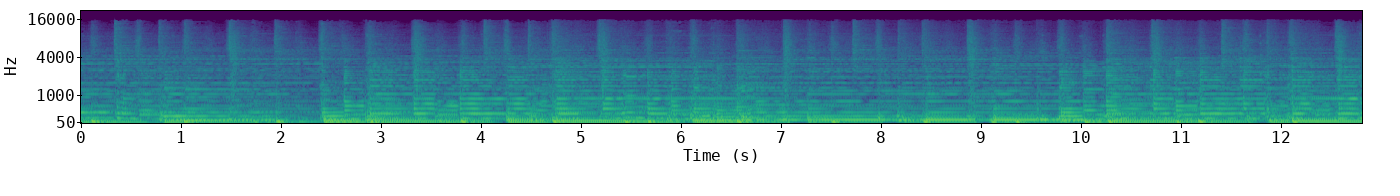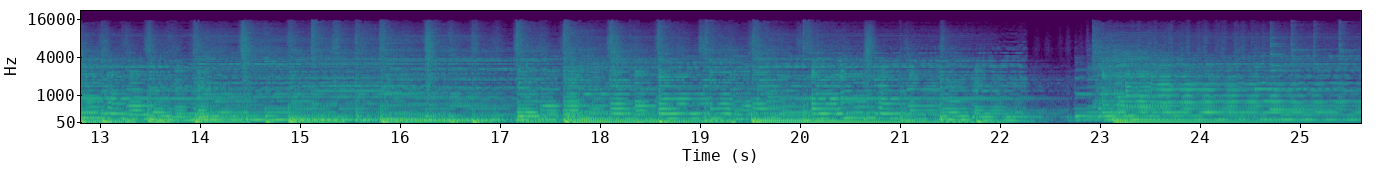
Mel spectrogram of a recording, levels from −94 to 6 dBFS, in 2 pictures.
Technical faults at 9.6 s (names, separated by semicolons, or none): crude rate conversion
